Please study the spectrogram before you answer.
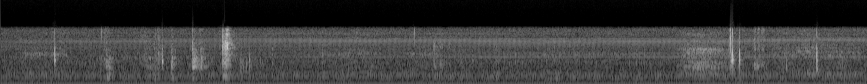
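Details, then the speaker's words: Washing machine parts wired together with the pressure switch bypassed, trying to reach spin mode. The motor only buzzes with a steady hum and does not spin; the owner suspects the fill switch or another safety switch. "that stupid fill switches if you have to get it into spin mode it's just buzzing"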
